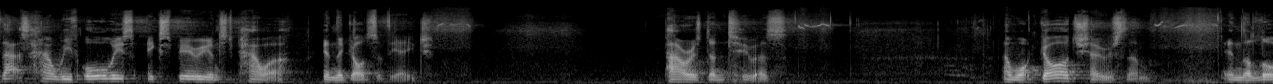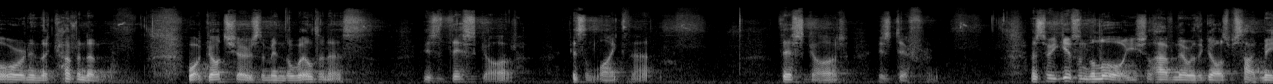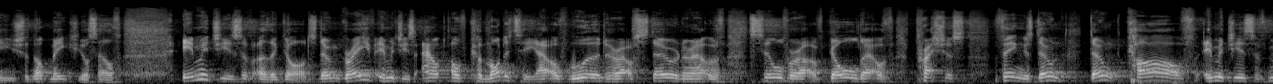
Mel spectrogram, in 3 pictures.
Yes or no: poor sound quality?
no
